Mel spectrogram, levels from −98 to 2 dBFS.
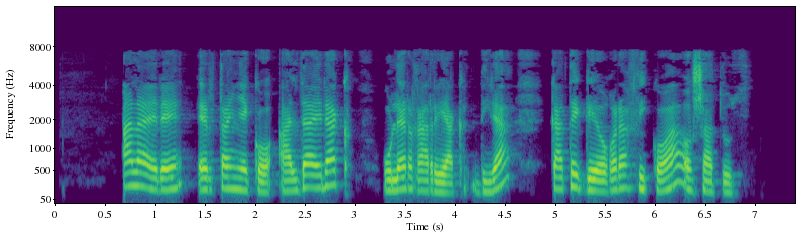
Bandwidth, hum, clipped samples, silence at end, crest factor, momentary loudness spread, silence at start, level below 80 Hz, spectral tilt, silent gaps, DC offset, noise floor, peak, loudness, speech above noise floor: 7.8 kHz; none; under 0.1%; 0.6 s; 16 dB; 8 LU; 0.7 s; -68 dBFS; -6 dB/octave; none; under 0.1%; -73 dBFS; -2 dBFS; -18 LUFS; 55 dB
